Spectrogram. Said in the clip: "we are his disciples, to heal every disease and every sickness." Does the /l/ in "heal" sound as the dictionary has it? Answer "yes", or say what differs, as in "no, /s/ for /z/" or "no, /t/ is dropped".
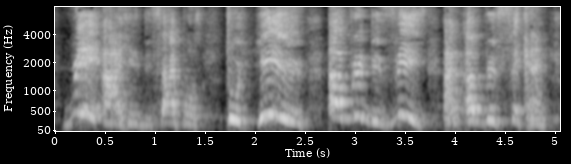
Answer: yes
